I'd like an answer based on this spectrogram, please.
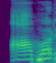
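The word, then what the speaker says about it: hour: हो गया पुनः सी, cows आवर इज a noun but its pronunciation is ah. So we should use n before the words which is pronounced like a vowel.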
